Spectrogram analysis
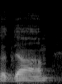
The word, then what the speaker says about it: Adam: First of all, I loved your thing about Adam, which is the right pronunciation in Hebrew. It's not Adam, it's Adam. Because Adam comes from Adamah.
